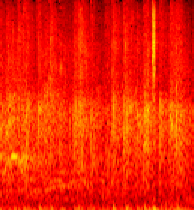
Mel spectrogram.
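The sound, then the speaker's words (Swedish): A church audience clapping steadily for friends who played and sang, a dense, continuous patter of many hands at moderate volume with no voices standing out. “Varsågod och sitt, då ska vi våra vänner en applåd.”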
